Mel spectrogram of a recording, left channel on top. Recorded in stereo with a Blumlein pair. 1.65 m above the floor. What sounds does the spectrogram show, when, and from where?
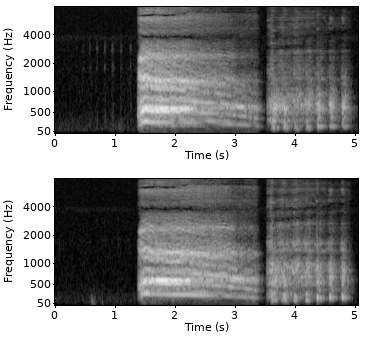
1.4 s a shout: 35° left, 1.2 m; by 3.4 s 55° right, 1.3 m
3.5 s laughter: 50° right, 1.8 m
